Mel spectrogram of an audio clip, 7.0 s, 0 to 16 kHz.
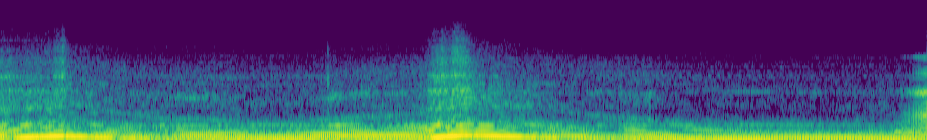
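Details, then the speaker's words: First-generation 1997–2001 Honda CR-V just after an engine swap, with a used airbox, intake and radiator. It ran like it had no compression, possibly flooded, then fired up when floored: loud revs settling to an even idle, no knocks, no check-engine lights, running smooth. "No check engine lights, and it's running pretty smooth."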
